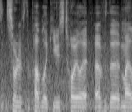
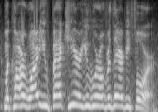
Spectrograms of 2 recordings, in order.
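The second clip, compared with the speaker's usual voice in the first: high shriek; 10 semitones higher, 5 dB louder than usual. Real, not acted. Shrieking at game character.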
